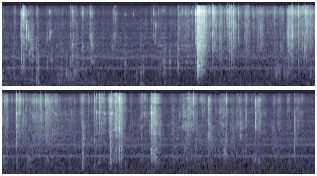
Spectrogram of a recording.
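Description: Close-up eating sounds: a person biting into and chewing crisp baked flatbread. One loud crunchy bite comes about four seconds in, with smaller crunches scattered through the rest.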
